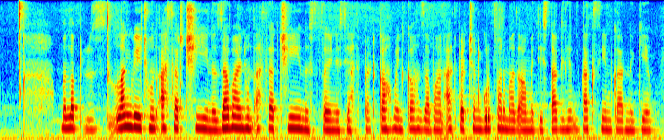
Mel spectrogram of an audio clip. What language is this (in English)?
Kashmiri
